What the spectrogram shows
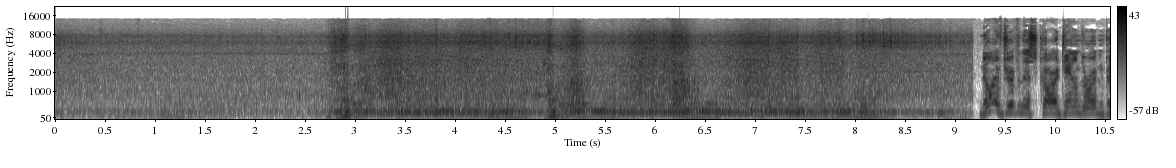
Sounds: Car, Vehicle, Speech

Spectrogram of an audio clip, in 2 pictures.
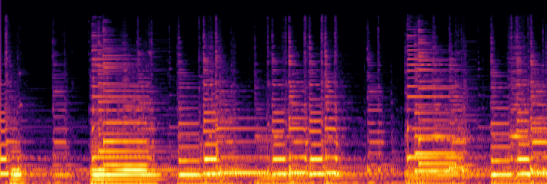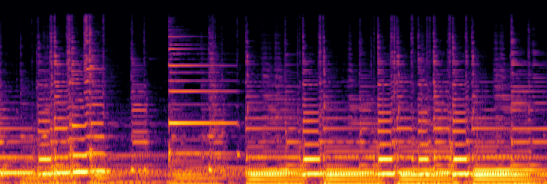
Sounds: Music

